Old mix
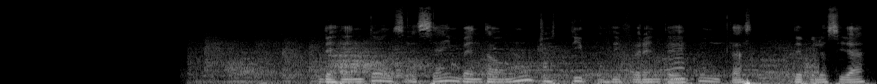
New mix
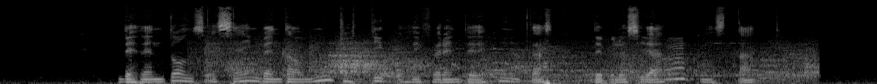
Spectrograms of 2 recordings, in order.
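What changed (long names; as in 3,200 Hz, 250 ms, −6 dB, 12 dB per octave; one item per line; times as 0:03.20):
speech: entry −2.00 s
master: add spectral tilt +2 dB per octave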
